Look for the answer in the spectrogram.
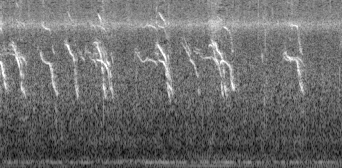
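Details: Young captive crested mynas, around seven months old, beginning to talk: repeated steeply falling whistled notes, roughly one or two each second, over constant low hum.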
